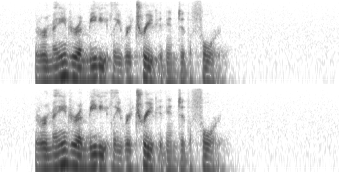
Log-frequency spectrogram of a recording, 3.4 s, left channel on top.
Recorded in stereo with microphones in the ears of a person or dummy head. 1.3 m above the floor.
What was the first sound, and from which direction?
A man speaking, 10° right (ahead or behind).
